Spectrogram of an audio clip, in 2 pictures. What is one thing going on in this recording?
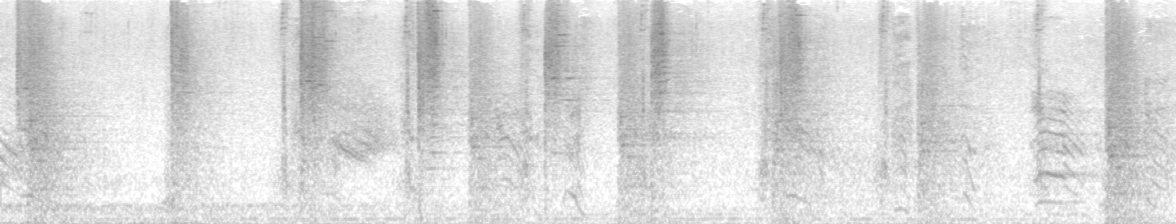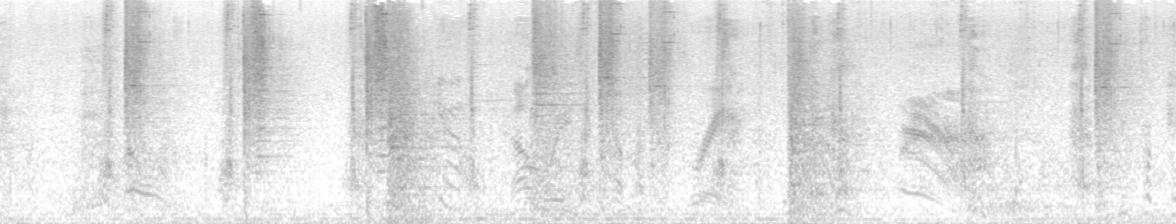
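Men grunt and yell in pain during combat.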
